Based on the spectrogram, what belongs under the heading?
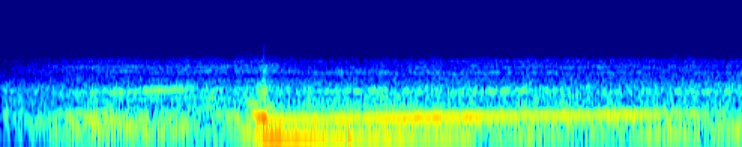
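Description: Car engine accelerating through the gears: its pitch climbs, drops sharply at an upshift under two seconds in with a short burst of sound, then climbs steadily again in the next gear.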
